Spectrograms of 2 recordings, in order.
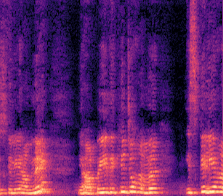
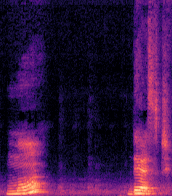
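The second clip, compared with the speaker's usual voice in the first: slow "modest", paused after "मो"; syllable by syllable; 3 semitones lower, much slower than usual. Shown as a demonstration. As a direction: break "modest" into "मो" and "डेस्ट". Repeats written word in pieces.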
